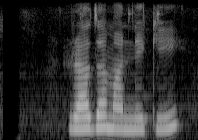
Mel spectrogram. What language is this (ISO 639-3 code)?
nep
